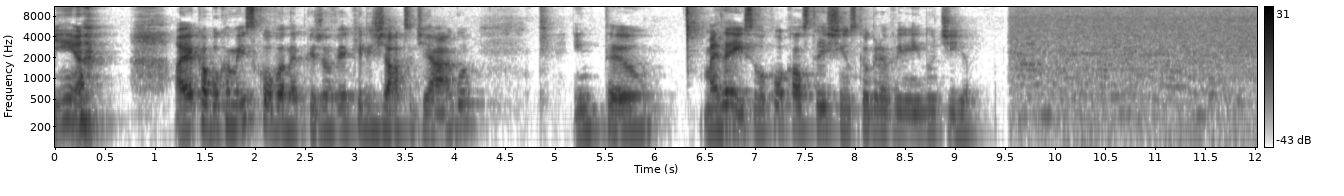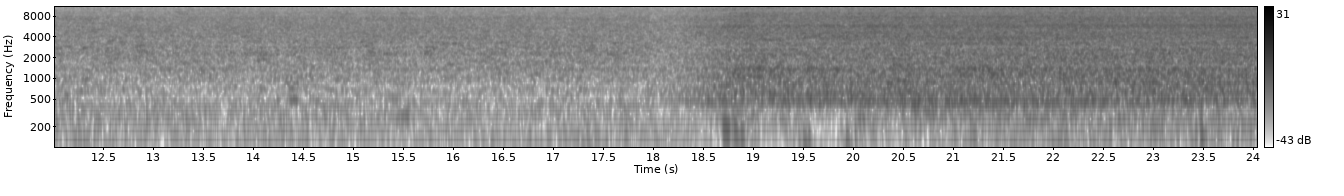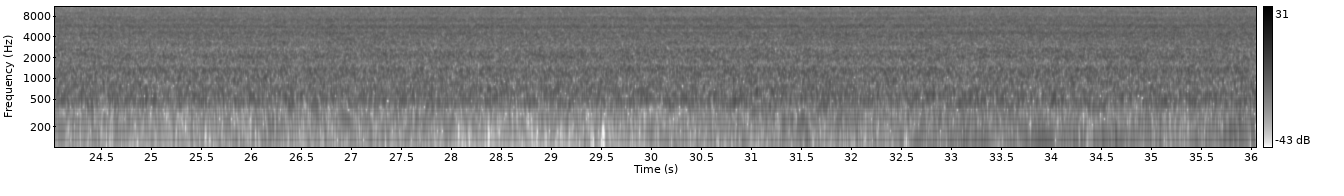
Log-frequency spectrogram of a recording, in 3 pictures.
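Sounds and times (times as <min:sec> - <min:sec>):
hair dryer blowing air: 0:09.5 - 0:36.0.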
